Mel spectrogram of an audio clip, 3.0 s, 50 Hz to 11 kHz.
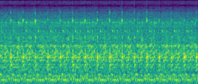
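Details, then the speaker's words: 2011 Ford F550 6.7 Powerstroke diesel that keeps blowing its return lines, no codes, with a skip when cranked: a sharp, regular knock at about 160 per minute over the idle. A failed injector is suspected. Injector knock. "sound I believe what that sound is is an injector has spiled"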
